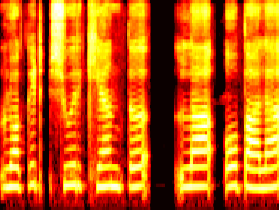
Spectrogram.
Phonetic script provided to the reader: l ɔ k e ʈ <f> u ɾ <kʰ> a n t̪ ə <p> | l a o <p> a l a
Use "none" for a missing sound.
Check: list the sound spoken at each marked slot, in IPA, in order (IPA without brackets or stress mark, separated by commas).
ɕ, kʰ, none, p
